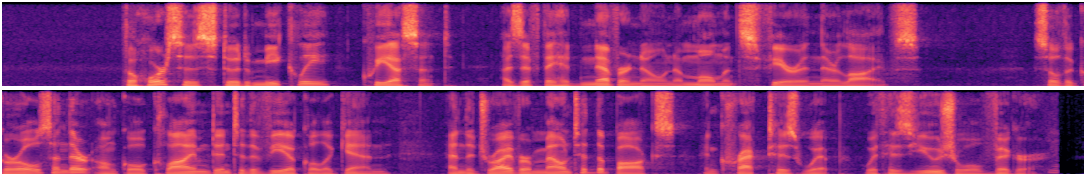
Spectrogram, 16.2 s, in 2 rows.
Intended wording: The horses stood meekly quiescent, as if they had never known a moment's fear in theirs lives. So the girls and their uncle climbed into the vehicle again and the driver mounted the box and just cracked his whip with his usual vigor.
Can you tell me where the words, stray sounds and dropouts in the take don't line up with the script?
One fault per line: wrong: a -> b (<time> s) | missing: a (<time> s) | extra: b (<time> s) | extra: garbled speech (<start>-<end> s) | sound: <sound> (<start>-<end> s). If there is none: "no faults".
wrong: theirs -> their (6.1 s)
missing: just (13.5 s)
